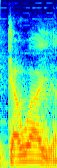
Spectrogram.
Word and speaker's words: kawaii: Généralement, on y retrouve le fameux trio kawaii, prononcé kawaii bien sûr, sugoi et naturellement baka.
